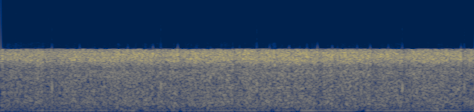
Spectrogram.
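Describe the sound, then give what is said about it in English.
A dense, continuous hiss of countless overlapping pops, made with the sonic muscles of a chorus of thousands of fish, merging into steady static-like noise that stays loud and unchanging throughout, with no voices. “And to our ears, those pops so close together from thousands of fish sounds like white noise. So don't tune the radio, that's the fish.”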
